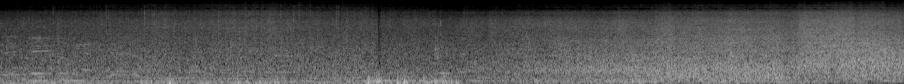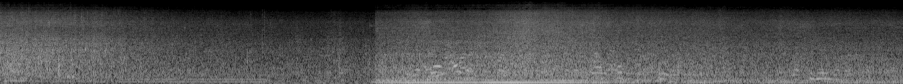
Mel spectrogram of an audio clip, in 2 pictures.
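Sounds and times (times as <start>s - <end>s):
heavy rain pouring: 0.0s - 7.0s, 12.8s - 18.0s
strong wind gusts: 0.8s - 10.7s.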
